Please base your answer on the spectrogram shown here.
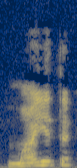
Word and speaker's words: маєте: Only be careful with the stress. So, ми маємо, ви маєте, вони мають. So stress on the first ma everywhere.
